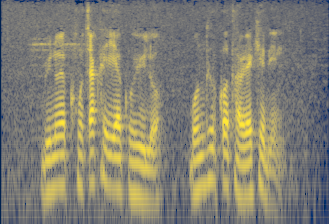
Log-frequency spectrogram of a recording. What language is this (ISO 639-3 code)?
ben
